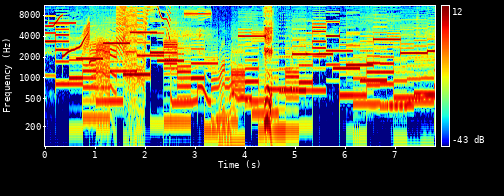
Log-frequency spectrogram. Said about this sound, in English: And the sine waves was nuts. Yeah, I really like the FM sine wave, like classic. Heinbach would like this. Yeah? Because it sounds like his test equipment, you know? Sine waves and stuff.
